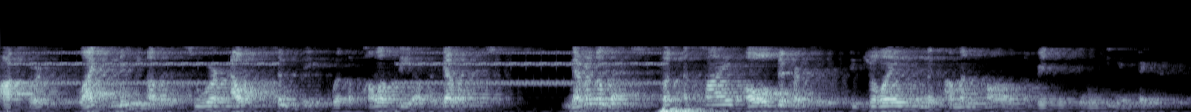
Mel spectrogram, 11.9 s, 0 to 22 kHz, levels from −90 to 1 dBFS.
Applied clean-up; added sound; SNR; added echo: none; Organ; 16 dB; reverberation time 1.0 s.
